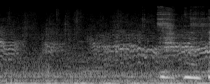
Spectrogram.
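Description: Baboons calling with high-pitched squeals and short yelps, getting louder near the end.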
